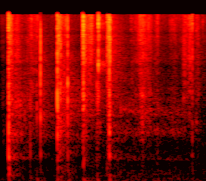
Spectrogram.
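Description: A tarot deck being shuffled by hand: faint rustling of cards sliding over one another, with scattered light card clicks.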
